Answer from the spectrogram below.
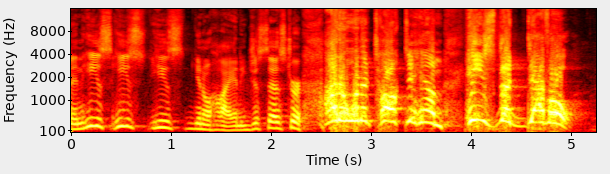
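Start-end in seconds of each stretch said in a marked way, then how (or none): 2.5-5.0 very high, shrill, very loud full-blast yelling. Retelling what a man in a family that yells said on the phone call, imitating someone yelling. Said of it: "a family that constantly communicates by yelling".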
